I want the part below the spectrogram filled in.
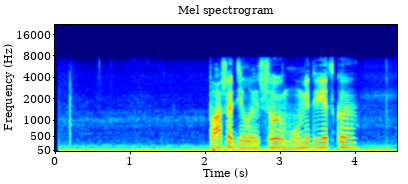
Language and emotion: Russian, positive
